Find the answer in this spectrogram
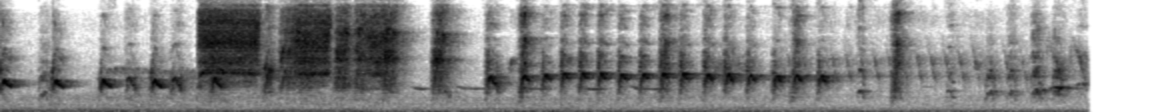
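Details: Grey-cheeked bulbul song for luring and training: chirpy high notes, a harsh loud rasping burst lasting about a second, then a fast string of bright chirps that stops abruptly into silence.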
